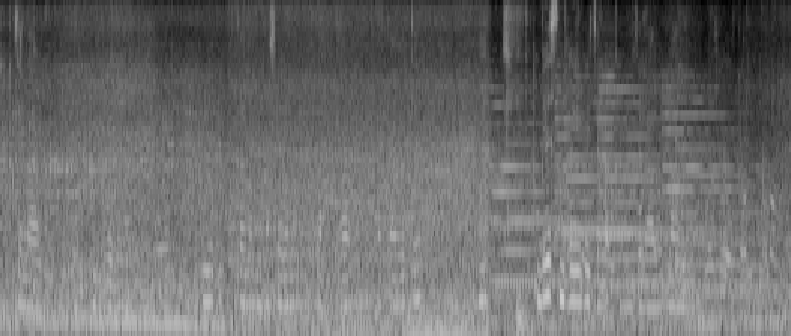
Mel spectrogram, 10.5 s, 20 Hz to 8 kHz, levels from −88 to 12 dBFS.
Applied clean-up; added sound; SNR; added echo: none; Church bell / Traffic noise, roadway noise; -2 dB; none.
